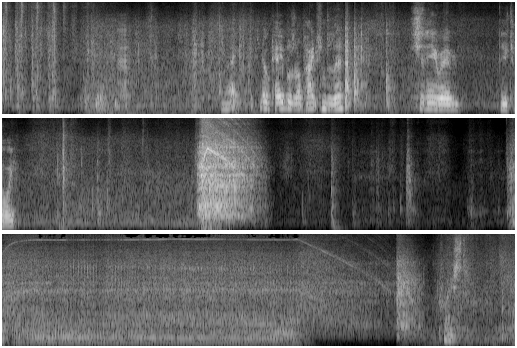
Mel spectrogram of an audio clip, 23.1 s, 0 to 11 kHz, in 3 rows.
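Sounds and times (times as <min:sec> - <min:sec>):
reciprocating saw cutting: 0:10.6 - 0:11.7, 0:15.3 - 0:21.8.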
